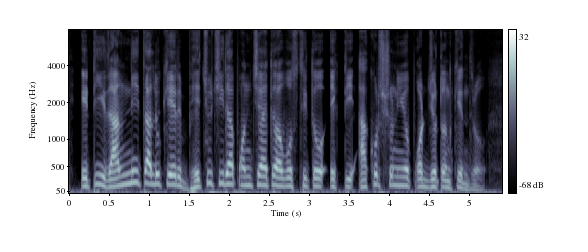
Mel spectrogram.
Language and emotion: Bengali, neutral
